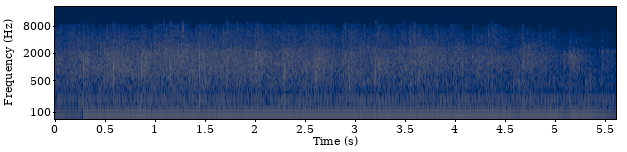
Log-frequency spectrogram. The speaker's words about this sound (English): Let's give Simon Peter a round of applause tonight.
